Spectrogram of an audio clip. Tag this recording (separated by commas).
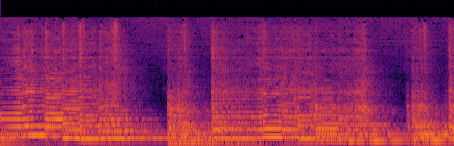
playing double bass, Double bass, Music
